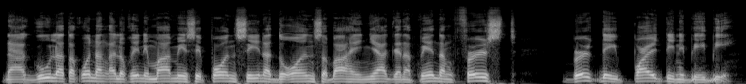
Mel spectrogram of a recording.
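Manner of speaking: ordinary talk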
